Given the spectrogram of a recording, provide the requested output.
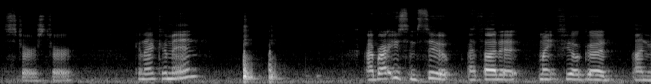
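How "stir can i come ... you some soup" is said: ordinary delivery, nothing marked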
